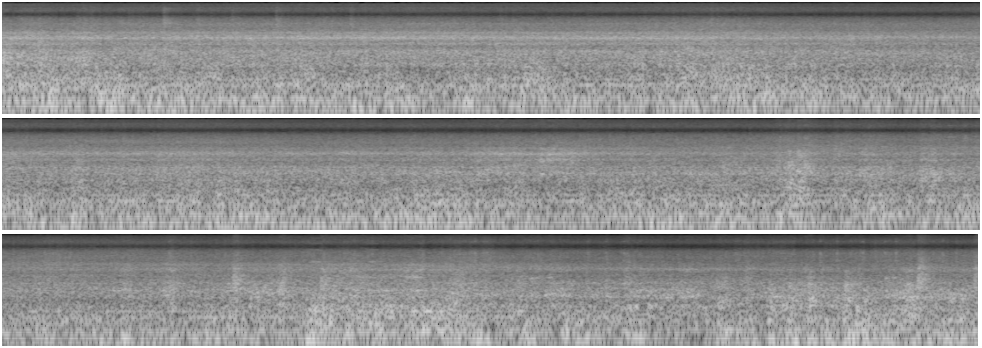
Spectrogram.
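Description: Hankyu Kyoto Line electric train running, heard from inside the carriage: a steady rumble of wheels on track and running gear, with a few short knocks about two-thirds of the way through.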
